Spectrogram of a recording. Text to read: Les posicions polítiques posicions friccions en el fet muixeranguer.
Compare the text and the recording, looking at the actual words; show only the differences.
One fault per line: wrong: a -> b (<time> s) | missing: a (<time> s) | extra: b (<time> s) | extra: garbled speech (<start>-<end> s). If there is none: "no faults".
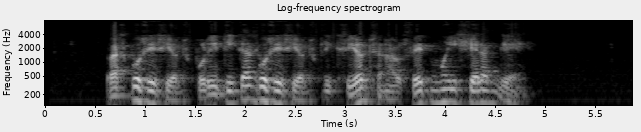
no faults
